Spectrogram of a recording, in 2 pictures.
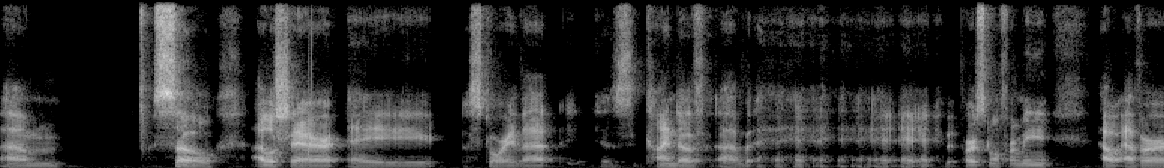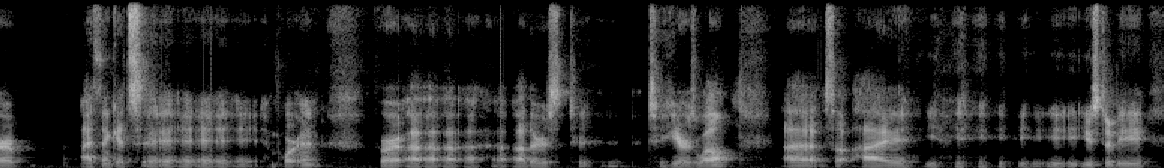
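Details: Real stuttering in an adult male who stutters, heard stuttering openly.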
